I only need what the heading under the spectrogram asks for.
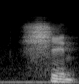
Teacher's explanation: Makhraj huruf shin, tengah lidah mengenai langit-langit rongga mulut.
